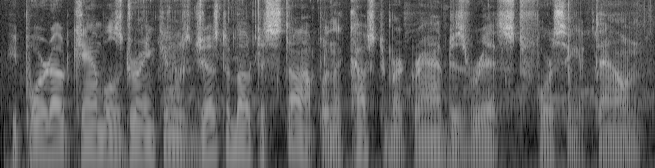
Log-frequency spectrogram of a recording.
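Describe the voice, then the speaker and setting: A man's voice: deep voice, brisk, darkish tone. A man narrating a scripted dramatic story, with music behind him.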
